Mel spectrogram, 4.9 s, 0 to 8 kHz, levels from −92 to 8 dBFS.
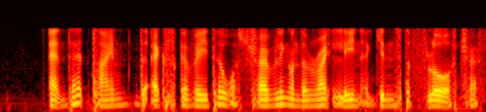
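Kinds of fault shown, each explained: No faults found in this speech; the telephone-band coding leaves its usual 4 kHz upper limit and no damage beyond it.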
